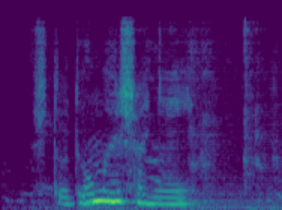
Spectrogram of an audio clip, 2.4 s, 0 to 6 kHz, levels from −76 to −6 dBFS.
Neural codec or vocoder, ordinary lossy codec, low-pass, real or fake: vocoder, 24 kHz, 100 mel bands, Vocos; none; 5.4 kHz; fake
